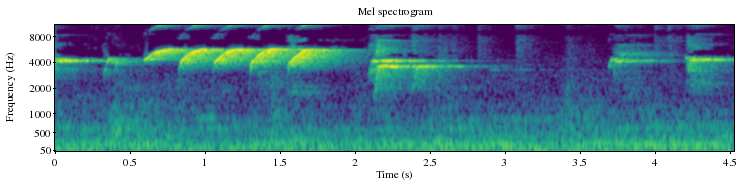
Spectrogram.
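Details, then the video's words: Domestic canary, a crested pied 'lavandeira de topete' bird just out of moult, singing very loudly: a fast run of repeated sweeping notes, about five in a second, followed by high whistled tones and rolls. "Canário doméstico lavandeira de topete saindo de muda e cantando muito forte"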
